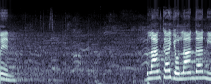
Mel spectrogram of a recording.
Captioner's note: audience applauding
